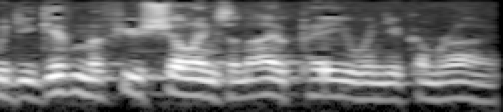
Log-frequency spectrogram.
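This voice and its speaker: With a Northern Irish accent, a man talks using fairly even intonation. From Northern Ireland. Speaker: pastor. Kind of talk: sermon. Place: church. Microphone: podium.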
